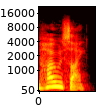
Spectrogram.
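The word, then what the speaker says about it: José: lot because when um Jose Mourinho was in charge at United a lot of people called him Jose so there's Jose and Jose and obviously it's spelled the same and he was definitely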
